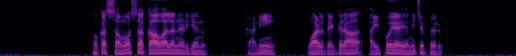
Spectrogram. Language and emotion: Telugu, sad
